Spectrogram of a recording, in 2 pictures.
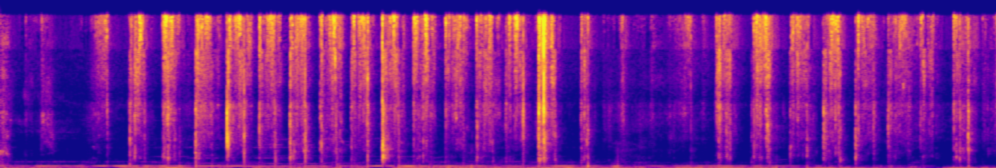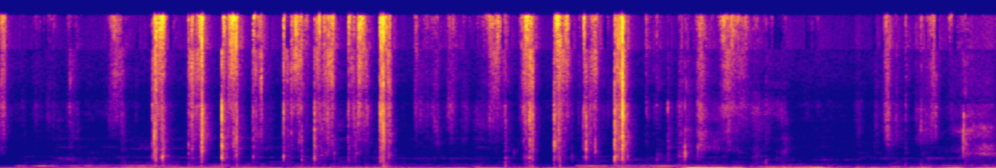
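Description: A Moonology oracle card deck is shuffled by hand in repeated quick riffling bursts with soft taps and pauses, close and fairly quiet, over a low droning musical background.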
